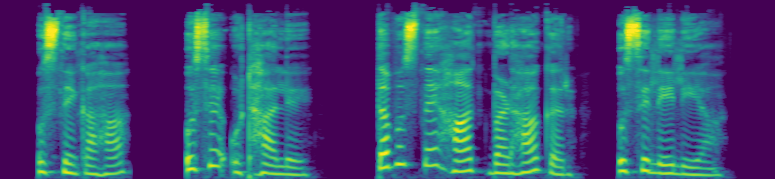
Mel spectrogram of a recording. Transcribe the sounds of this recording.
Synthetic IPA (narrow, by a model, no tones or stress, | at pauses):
ʊsnekɐɦa | ʊseʔʊʈʰaːleː | t̪ɐbʊsneɦaːt̪̚ʰbɐɽ̤aːkɐɾ | ʊseleːlijaː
